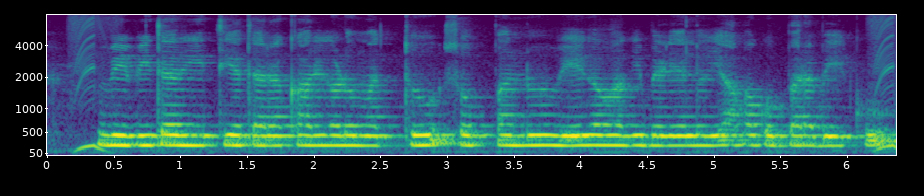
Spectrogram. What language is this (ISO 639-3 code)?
kan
